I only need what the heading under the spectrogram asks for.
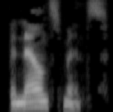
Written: announcements

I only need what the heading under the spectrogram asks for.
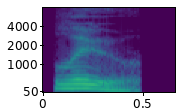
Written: lieu

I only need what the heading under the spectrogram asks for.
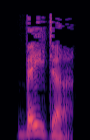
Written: beta

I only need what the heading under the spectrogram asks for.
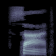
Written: sought

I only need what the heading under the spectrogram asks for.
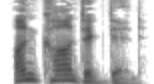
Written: uncontacted

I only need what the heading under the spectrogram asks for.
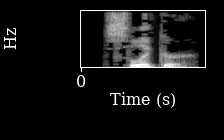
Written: slicker

